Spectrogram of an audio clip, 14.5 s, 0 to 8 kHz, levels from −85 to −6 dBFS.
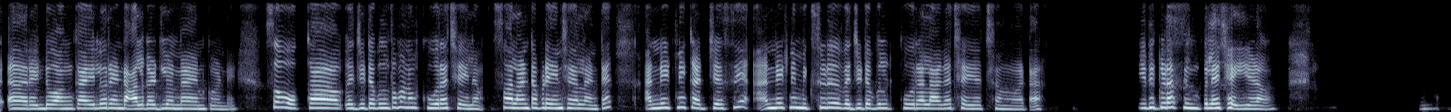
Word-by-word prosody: ఆహ్, 380 - -12
ఆ - - +2
2 270 +2 -1
వంకాయలు, 280 +2 +1
2 290 -2 +2
ఆలుగడ్డలు 275 +2 +2
ఉన్నాయనుకోండి. 255 -3 -3 0.4
సో, 370 - +2 0.2
ఒక్క 290 +3 -3 0.4
వెజిటబుల్‌తో 310 +3 -1
మనం 335 -1 0
కూర 305 0 +2
చేయలేం. 255 -4 -3 0.2
సో, - - -12
అలాంటప్పుడు 315 0 +2
ఏం 305 - +3
చేయాలంటే, 285 0 -2 0.4
అన్నిటిని 325 +4 0
కట్ 285 -4 +1
చేసి 295 +6 -2 0.2
అన్నిటిని 330 +2 +2
మిక్స్‌డ్ 335 +2 -1 0.2
వెజిటబుల్ 295 +1 -2 0.2
కూర 290 -1 -2
లాగా 275 +2 -1
చేయొచ్చన‌మాట. 250 -4 -6 1.1
ఇది 330 +1 +2
కూడా 345 +1 +5
సింపులే 305 0 +3
చెయ్యడం. 255 -3 0 1.6
హ్మ్. 260 +1 -18
290 Hz, 130 wpm, -23 LUFS, 265-310 Hz, 1.6 s, కూడా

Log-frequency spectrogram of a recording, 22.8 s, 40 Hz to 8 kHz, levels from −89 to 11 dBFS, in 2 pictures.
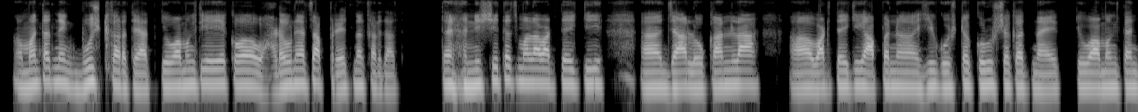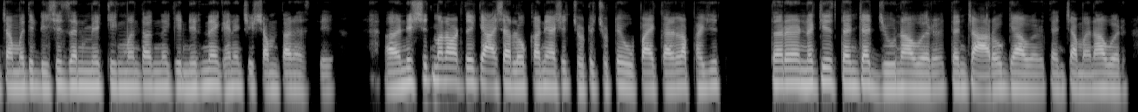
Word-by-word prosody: म्हणतात 145 +5 +1
ना 160 - +2
एक 135 -4 -3
बूस्ट 155 +2 0
करतात 130 -4 +1
किंवा 140 0 +2
मग 145 +1 -1
ते 150 0 +1
एक 145 -1 -3
अ, - - +3 0.2
वाढवण्याचा 140 +6 +1
प्रयत्न 130 +3 -2
करतात. 120 -3 -4 0.5
तर 145 - +3 0.2
निश्चितच 165 +4 -1
मला 160 0 +3
वाटतंय, 150 0 +1
की 155 -1 -3 0.4
अ, 130 0 +3
ज्या 135 0 +5
लोकांना 140 +3 +2 0.4
अ, 125 +1 +2
वाटतंय 130 +1 +1
की 145 0 -2
आपण 135 +2 +1
अ, 135 0 0
ही 135 +3 -3
गोष्ट 130 +1 -3
करू 145 0 0
शकत 130 -2 -2
नाही 120 0 -1 0.2
किंवा 130 -1 +3
मग 130 +1 -1
त्यांच्यामध्ये 135 +1 -1
डिसिजन 140 +2 -1
मेकिंग 135 0 -2
म्हणतात 135 0 -1
ना 135 0 -3
की 135 - -1
निर्णय 135 +2 0
घेण्याची 135 +1 -4
क्षमता 125 0 -1
नसते, 120 0 -8 0.5
अ, 130 +1 +4
निश्चित 160 +4 +1
मला 170 0 +3
वाटतं 160 0 +2
की - - +3
अशा 140 +1 +3
लोकांनी 135 0 0
असे 135 +2 0
छोटे-छोटे 130 +2 -5
उपाय 130 0 +1
करायला 130 +1 +3
पाहिजे. 135 +2 -3 0.6
तर 150 0 +4
अ, - - +4
नक्कीच 155 0 0
त्यांच्या 145 0 +3
जीवनावर, 130 0 +1
त्यांच्या 130 -1 +1
आरोग्यावर, 125 -1 +1
त्यांच्या 125 0 -2
मनावर 125 0 0
135 Hz, 170 wpm, -23 LUFS, 130-145 Hz, 0.6 s, ज्या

